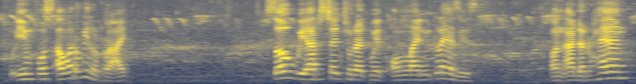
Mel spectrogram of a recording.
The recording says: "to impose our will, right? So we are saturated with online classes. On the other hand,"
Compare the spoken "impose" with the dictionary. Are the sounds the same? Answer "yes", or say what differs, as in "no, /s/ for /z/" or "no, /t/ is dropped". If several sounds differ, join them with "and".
no, /f/ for /p/ and /s/ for /z/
